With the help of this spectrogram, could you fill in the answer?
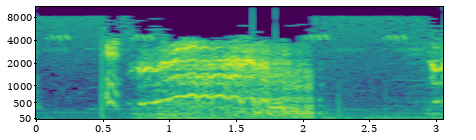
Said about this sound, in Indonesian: Kita tinggalkan kuda-kuda ini di sini, Kakang. Suara kuda kita justru akan membahayakan.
